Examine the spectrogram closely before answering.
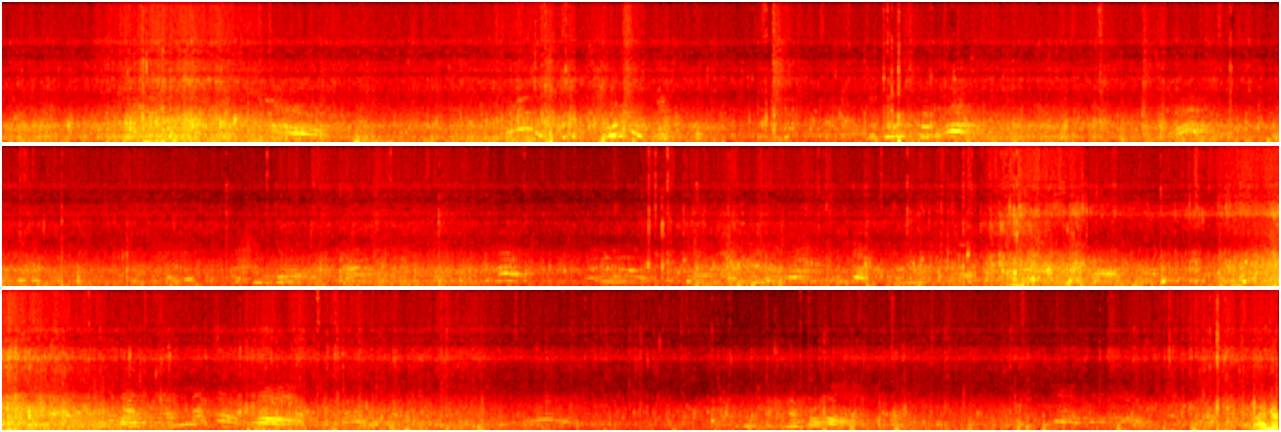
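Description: Small waves lap and splash against rocks close by.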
